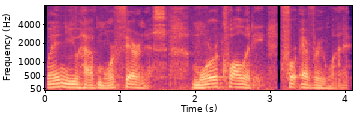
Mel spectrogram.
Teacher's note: he applies a low breathy voice which makes him sound calm and pleasant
